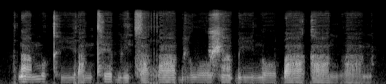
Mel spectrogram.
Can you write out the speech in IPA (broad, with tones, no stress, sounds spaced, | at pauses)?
ɗ ã˦ m ʊ˦˨ kʰ iː˨ ɾ a˨ n tʰ e˦ b ĩ˨ t͡s a˨ r aː˦ b i˦ w oː˦ ʃ ã˦ ɓ iː˦ n oː˦ ɓ aː˦ ɡ aː˦˨ ŋ w aː˨ ŋ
